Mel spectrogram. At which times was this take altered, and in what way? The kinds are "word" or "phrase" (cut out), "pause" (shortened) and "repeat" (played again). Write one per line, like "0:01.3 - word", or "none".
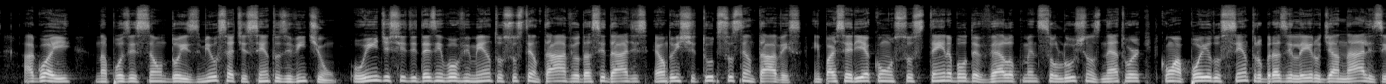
0:06.7 - word
0:07.2 - word
0:08.1 - pause
0:11.6 - pause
